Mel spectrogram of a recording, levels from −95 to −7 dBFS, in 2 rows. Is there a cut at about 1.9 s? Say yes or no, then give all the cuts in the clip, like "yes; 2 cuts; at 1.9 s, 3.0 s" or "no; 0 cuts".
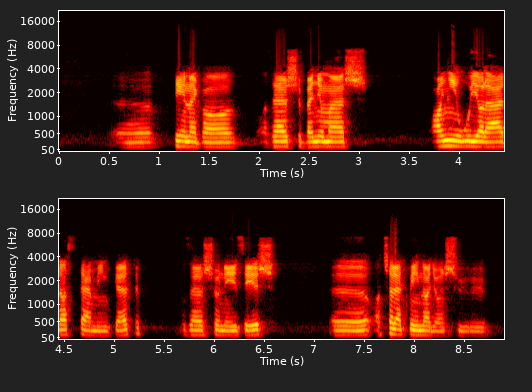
no; 0 cuts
